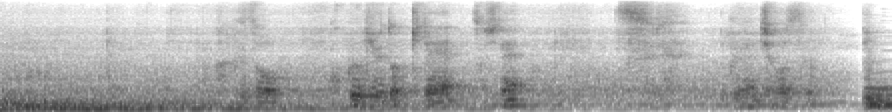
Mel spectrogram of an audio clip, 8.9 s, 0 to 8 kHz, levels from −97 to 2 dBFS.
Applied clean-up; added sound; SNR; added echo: none; Explosion; 4 dB; reverberation time 0.7 s.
